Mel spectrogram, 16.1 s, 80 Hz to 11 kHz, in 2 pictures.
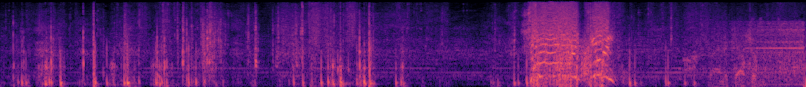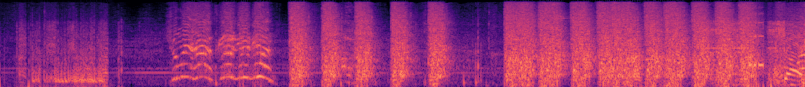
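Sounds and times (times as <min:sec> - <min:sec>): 
loud shouting voices: 0:05.2 - 0:06.2, 0:09.8 - 0:11.9
rapid volley of gunshots in police body camera footage: 0:10.9 - 0:16.0.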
